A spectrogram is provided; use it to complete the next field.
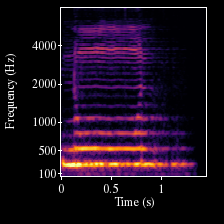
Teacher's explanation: जुबान की नोक ऊपर वाले सामने दोनों दांतों के मसूड़ों से लगे तो ये वर्ड अदा होगा, जैसे नून।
